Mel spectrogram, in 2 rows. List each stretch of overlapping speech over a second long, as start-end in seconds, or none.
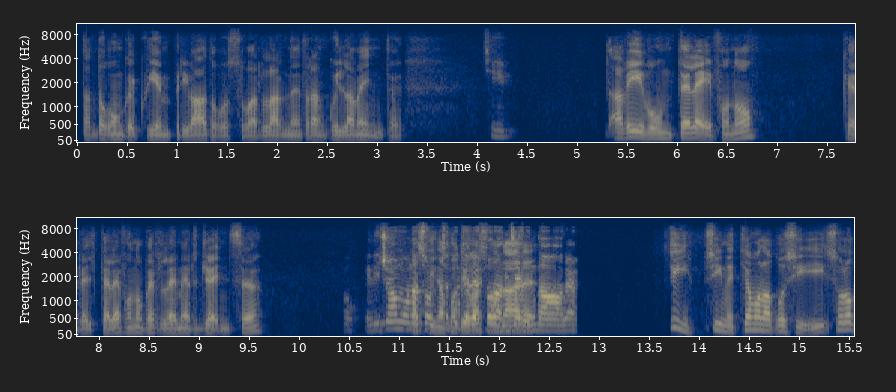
11.1-12.4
